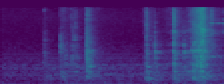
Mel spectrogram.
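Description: Dual cassette deck's eject mechanism and tape door clicking and clattering as a cassette is handled and pulled out: a string of sharp clicks, the loudest near the end.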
